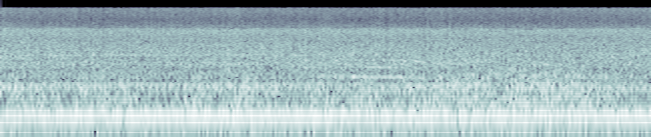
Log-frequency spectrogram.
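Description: Motorboat engine running with a steady, unchanging drone.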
